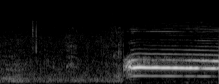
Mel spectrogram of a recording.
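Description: A drill commander's long, drawn-out shouted parade command: one loud, steady, high-pitched held call that starts a little past halfway through.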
